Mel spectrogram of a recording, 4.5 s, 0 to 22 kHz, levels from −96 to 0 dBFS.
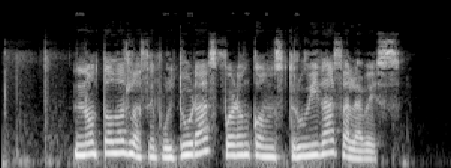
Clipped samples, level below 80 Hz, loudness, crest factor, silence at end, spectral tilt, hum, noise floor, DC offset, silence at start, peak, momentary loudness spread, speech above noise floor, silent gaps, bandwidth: under 0.1%; -48 dBFS; -13 LUFS; 12 dB; 0.55 s; -4.5 dB/octave; none; -39 dBFS; under 0.1%; 0.05 s; -2 dBFS; 5 LU; 27 dB; none; 9.6 kHz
